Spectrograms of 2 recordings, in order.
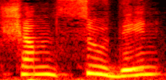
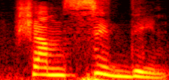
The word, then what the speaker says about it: Shams-i-Din: It's not Shams-ud-Din, it's Shams-i-Din.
